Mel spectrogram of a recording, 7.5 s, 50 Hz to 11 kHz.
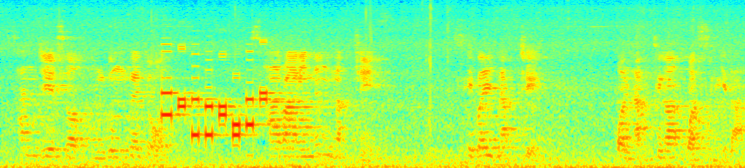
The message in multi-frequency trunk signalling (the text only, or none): KP 074618 ST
